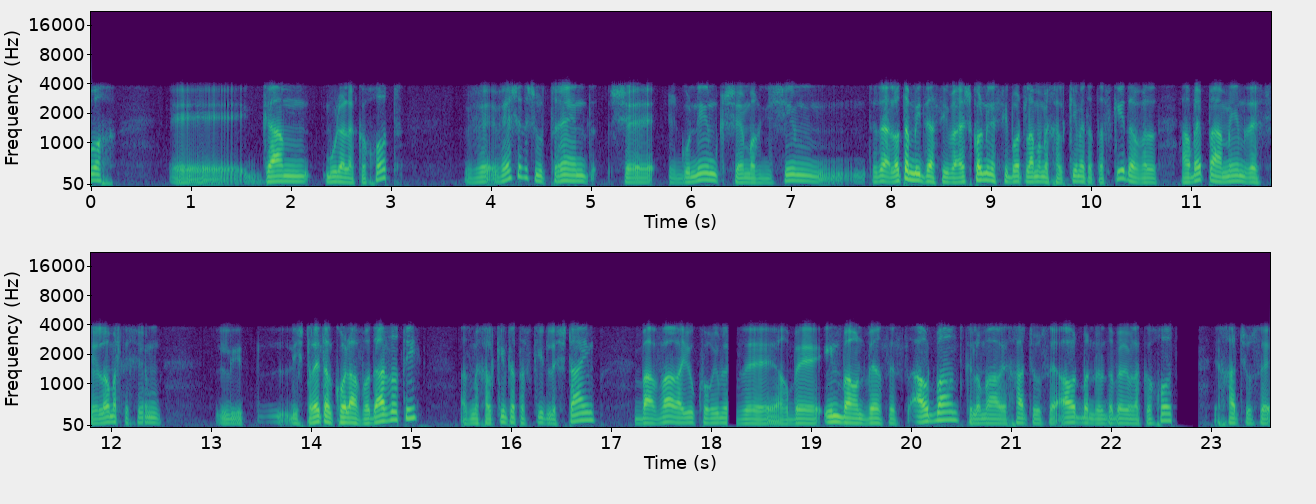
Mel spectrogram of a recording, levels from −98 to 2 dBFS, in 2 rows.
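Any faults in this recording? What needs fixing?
The speech has four holes from packet loss filled with silence, at 12.32 to 12.34 s, 18.16 to 18.26 s, 19.92 to 19.94 s and 22.66 to 22.88 s. The gaps are 20, 100, 20 and 220 ms, all multiples of 20 ms, which fits lost 20 ms packets on this G.711 telephone path. The receiver drops in hard-edged silence. Adding a jitter buffer with packet loss concealment, plus a look at the network path, would fix it.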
